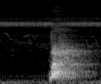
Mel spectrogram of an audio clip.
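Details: Household German Shepherd alerting to an unexplained sound: a single low, gruff bark with a short fading tail, over a constant high-pitched hum.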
